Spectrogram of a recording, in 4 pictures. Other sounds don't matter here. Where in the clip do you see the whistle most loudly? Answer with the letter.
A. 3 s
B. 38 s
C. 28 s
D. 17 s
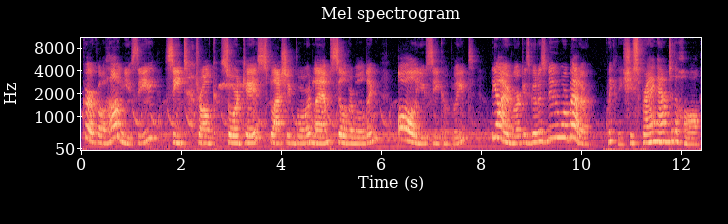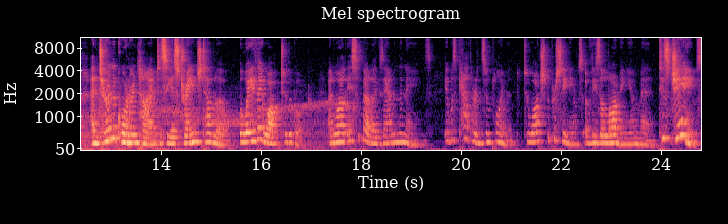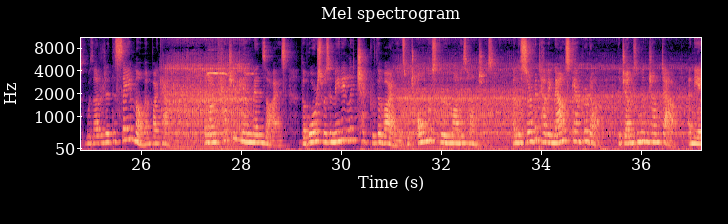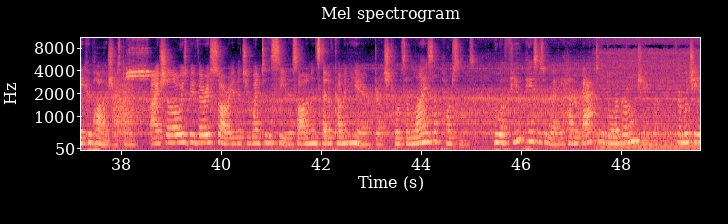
B.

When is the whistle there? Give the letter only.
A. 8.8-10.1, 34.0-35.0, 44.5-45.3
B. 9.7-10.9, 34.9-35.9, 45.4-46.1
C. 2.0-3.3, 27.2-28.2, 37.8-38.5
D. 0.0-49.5
C.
